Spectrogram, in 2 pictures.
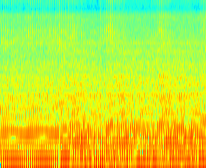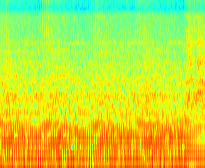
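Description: Steady mower-type drone with uneven beats and repeated faint drop-outs in rhythm; the engine is surging and misfiring intermittently, cause unknown.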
